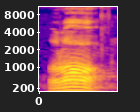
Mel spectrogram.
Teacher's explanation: Try not to roll and say ra. Try not to make that rolling motion with your tongue. It's just ra with a full mouth.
